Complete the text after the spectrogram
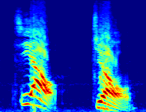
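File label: "jiao4" Mandarin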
